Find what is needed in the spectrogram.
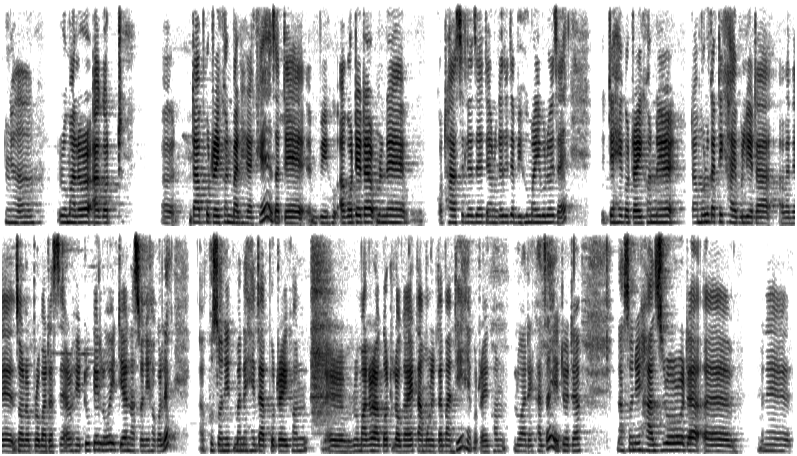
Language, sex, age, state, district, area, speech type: Assamese, female, 30-45, Assam, Dibrugarh, urban, spontaneous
